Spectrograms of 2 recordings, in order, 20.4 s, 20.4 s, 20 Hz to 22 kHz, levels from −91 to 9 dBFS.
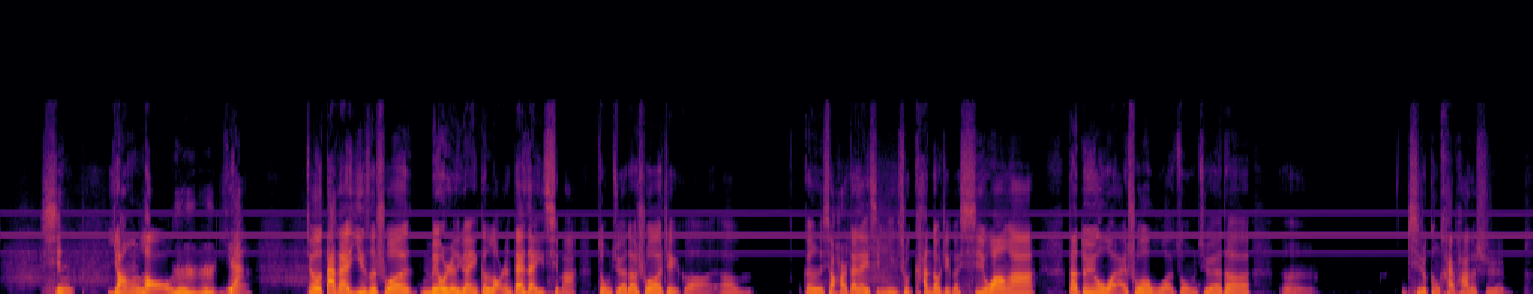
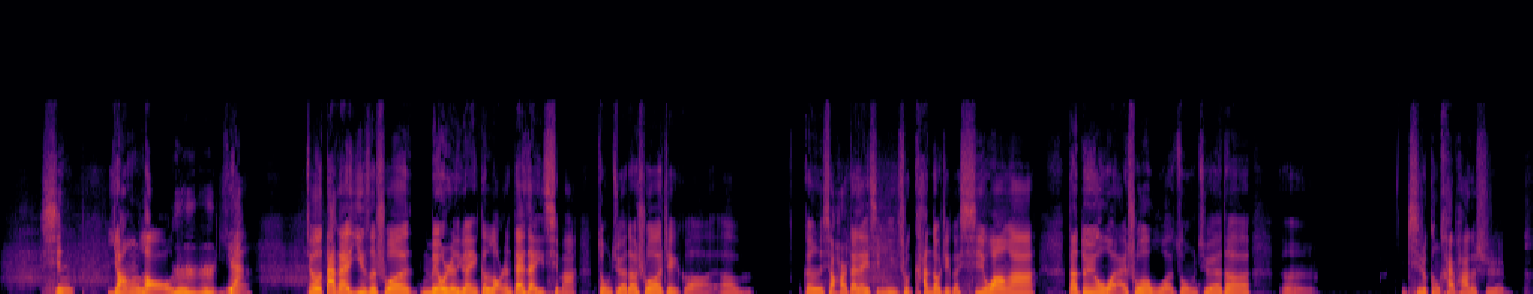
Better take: second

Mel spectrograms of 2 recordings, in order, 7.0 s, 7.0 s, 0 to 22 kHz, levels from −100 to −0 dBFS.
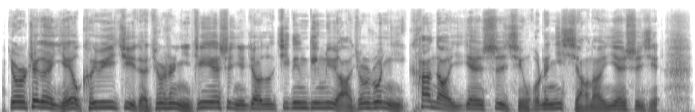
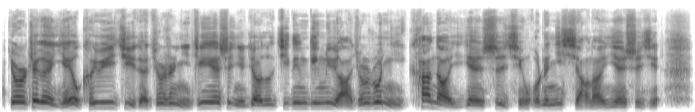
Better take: first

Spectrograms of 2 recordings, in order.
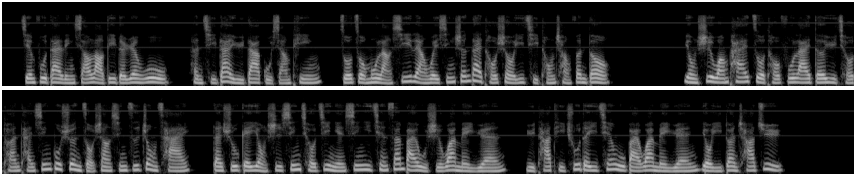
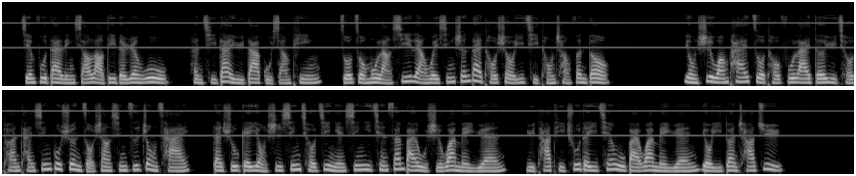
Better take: first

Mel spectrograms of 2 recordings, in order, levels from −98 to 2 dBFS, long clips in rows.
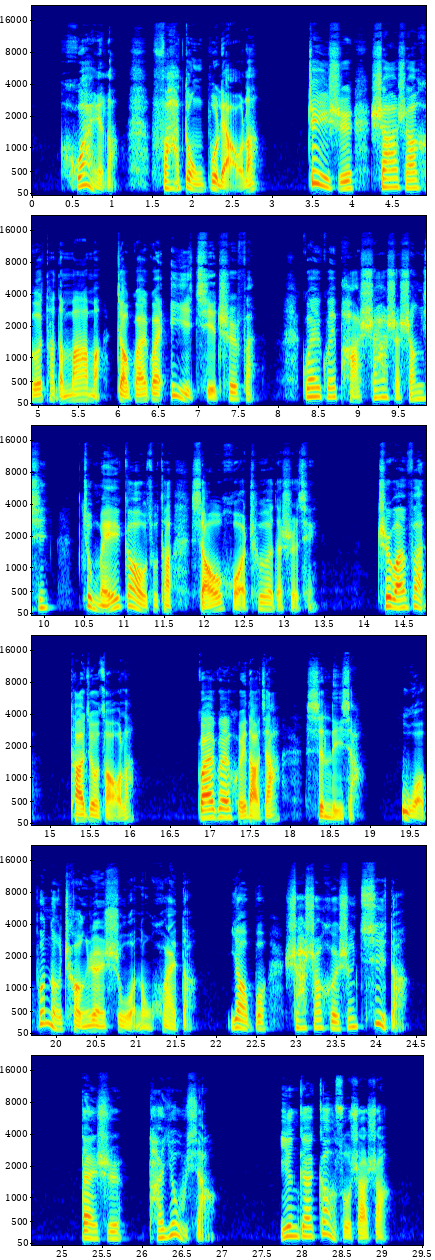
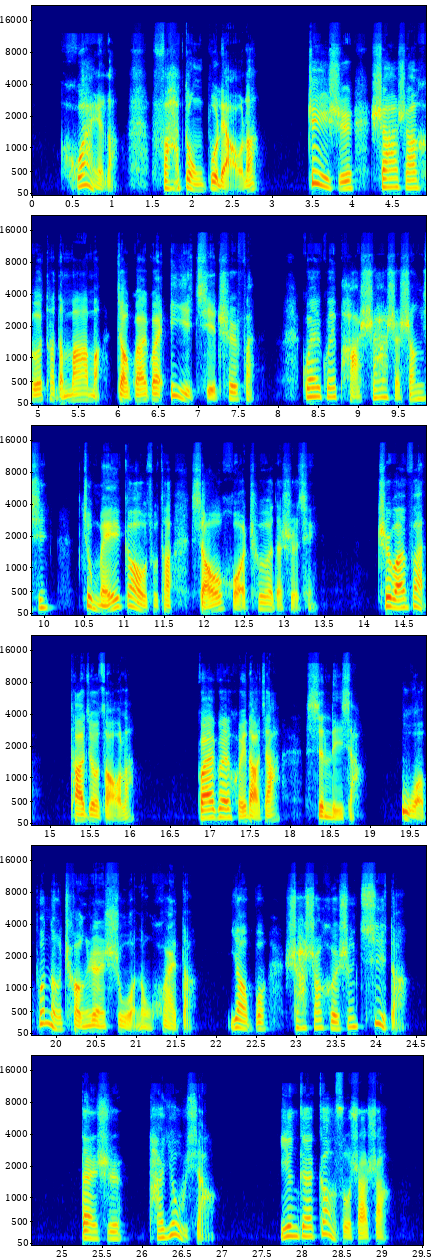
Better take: first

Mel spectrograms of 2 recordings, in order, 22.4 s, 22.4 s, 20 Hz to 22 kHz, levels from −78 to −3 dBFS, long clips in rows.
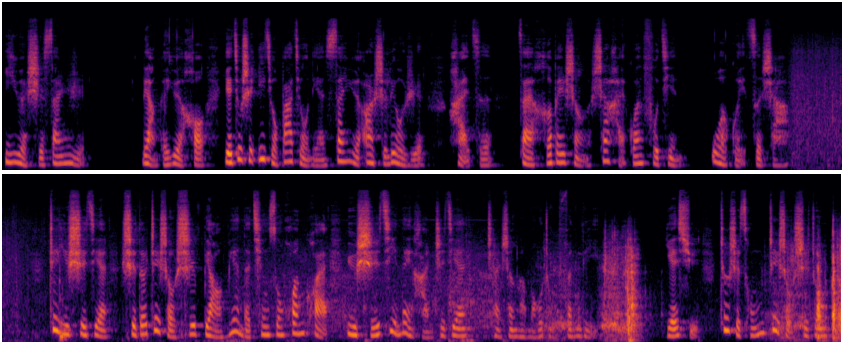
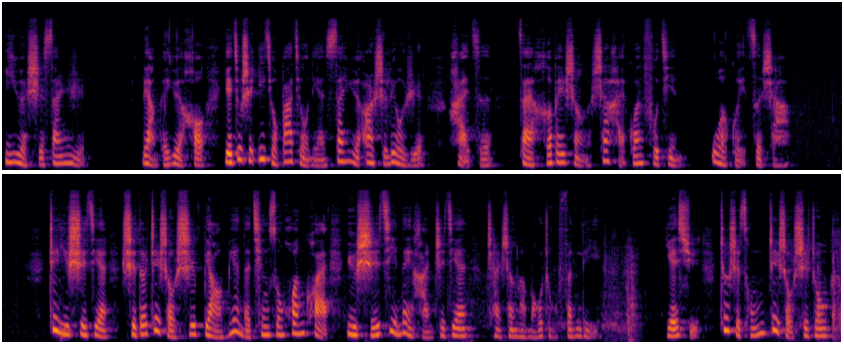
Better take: second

